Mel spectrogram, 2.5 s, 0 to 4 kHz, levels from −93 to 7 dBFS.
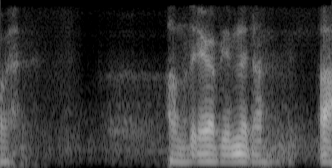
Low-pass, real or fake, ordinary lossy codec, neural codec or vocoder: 3.6 kHz; fake; none; codec, 16 kHz in and 24 kHz out, 0.6 kbps, FocalCodec, streaming, 2048 codes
